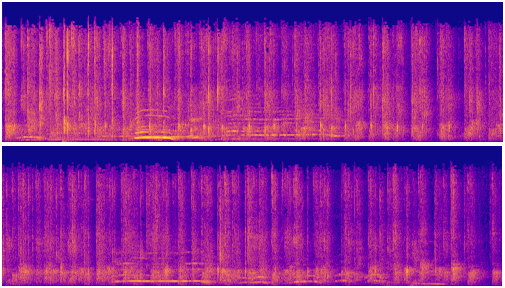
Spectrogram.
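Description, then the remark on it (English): A crowd bursts into a thunderous round of applause for a poet about to read, dense rapid clapping filling the whole stretch at steady loudness, with a few scattered voices and cheers rising briefly above it. “Can I please get a thunderous round of applause for a name that we've come to know and love,”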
